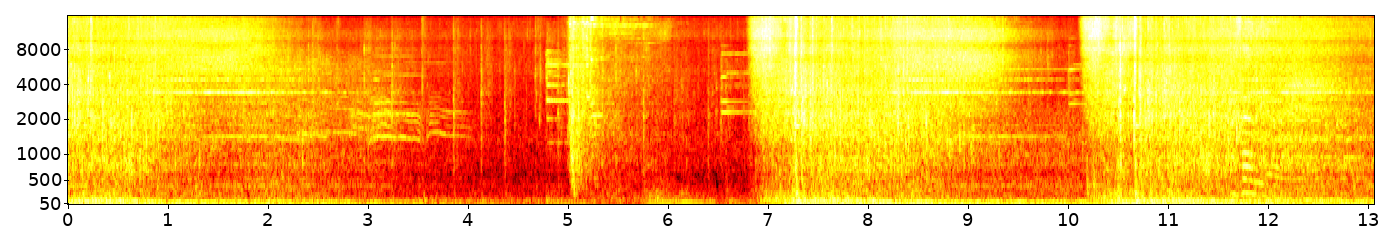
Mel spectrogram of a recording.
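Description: Confringo blasting spell in Hogwarts Legacy, booming explosive bursts that swell into a long rumbling roar, with a sharp crack near the middle, loud and close over game noise.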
